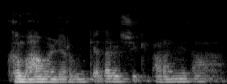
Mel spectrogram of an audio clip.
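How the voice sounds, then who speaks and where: A man's voice: medium pitch, monotone, fast, a little mellow. A male pastor preaching a sermon in a church, acting out little scenes and laughing as he goes. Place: church sanctuary.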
